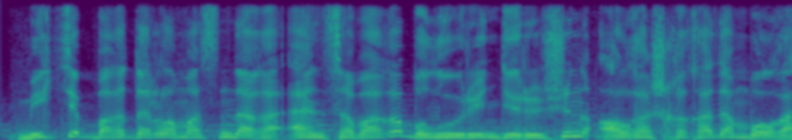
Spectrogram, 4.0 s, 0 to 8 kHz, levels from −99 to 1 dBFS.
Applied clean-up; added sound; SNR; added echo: none; none; none; none.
